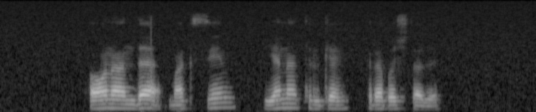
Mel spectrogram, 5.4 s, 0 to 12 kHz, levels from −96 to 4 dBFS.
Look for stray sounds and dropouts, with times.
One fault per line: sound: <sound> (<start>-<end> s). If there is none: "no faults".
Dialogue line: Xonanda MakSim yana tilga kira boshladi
no faults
